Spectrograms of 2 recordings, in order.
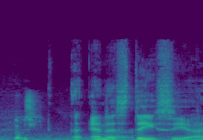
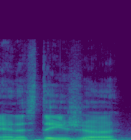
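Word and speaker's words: Anastacia: anything it's a Nastasya I think she pronounces it like that I think you're right Nastasya of stores anastasiya not Anastasia Anastasia Anastasia is that it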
